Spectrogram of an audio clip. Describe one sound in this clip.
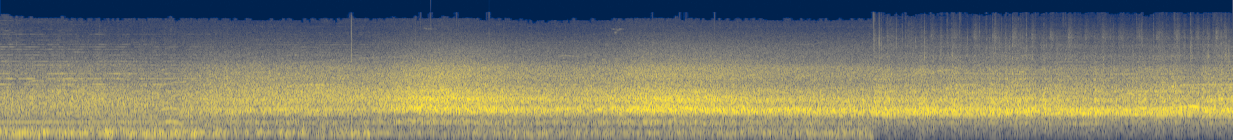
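A large stadium crowd roars steadily and swells louder.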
